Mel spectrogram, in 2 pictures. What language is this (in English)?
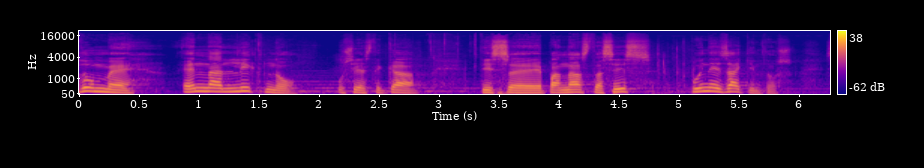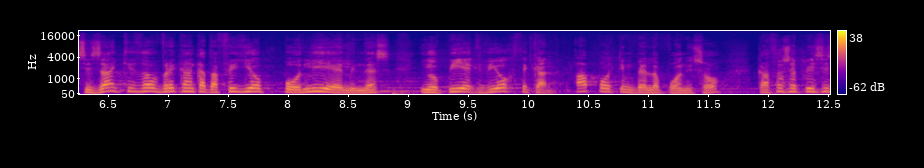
Greek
